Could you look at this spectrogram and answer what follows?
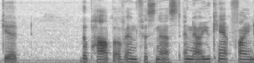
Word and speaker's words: Enfys Nest: It's Enfys Nest. Can we talk about Enfys Nest? You guys. Enfys Nest. Amazing, amazing. I am so angry right now that I did not get the pop of Enfys Nest, and now you can't find it anywhere.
